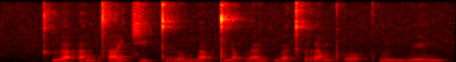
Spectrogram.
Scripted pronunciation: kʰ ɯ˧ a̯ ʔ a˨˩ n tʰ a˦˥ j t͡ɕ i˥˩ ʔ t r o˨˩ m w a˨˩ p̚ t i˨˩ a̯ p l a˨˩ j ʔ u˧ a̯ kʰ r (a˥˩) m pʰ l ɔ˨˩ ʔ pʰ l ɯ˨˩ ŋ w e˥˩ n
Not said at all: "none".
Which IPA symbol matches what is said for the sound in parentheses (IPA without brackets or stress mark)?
a˥˩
